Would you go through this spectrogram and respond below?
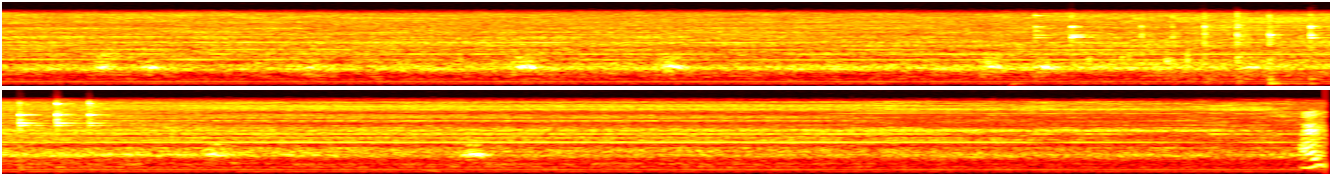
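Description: A handheld hair dryer blows steadily on a sprayed art journal page, a constant airy whoosh close by with an even hum, while faint clicks and small knocks sound around it.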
